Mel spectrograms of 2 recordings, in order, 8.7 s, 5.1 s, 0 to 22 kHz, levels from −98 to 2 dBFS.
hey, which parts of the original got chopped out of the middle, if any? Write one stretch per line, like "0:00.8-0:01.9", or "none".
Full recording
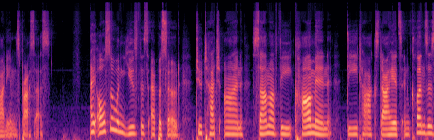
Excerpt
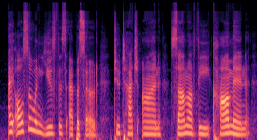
none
